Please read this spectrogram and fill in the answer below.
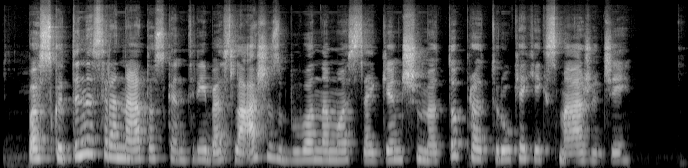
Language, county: Lithuanian, Vilnius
